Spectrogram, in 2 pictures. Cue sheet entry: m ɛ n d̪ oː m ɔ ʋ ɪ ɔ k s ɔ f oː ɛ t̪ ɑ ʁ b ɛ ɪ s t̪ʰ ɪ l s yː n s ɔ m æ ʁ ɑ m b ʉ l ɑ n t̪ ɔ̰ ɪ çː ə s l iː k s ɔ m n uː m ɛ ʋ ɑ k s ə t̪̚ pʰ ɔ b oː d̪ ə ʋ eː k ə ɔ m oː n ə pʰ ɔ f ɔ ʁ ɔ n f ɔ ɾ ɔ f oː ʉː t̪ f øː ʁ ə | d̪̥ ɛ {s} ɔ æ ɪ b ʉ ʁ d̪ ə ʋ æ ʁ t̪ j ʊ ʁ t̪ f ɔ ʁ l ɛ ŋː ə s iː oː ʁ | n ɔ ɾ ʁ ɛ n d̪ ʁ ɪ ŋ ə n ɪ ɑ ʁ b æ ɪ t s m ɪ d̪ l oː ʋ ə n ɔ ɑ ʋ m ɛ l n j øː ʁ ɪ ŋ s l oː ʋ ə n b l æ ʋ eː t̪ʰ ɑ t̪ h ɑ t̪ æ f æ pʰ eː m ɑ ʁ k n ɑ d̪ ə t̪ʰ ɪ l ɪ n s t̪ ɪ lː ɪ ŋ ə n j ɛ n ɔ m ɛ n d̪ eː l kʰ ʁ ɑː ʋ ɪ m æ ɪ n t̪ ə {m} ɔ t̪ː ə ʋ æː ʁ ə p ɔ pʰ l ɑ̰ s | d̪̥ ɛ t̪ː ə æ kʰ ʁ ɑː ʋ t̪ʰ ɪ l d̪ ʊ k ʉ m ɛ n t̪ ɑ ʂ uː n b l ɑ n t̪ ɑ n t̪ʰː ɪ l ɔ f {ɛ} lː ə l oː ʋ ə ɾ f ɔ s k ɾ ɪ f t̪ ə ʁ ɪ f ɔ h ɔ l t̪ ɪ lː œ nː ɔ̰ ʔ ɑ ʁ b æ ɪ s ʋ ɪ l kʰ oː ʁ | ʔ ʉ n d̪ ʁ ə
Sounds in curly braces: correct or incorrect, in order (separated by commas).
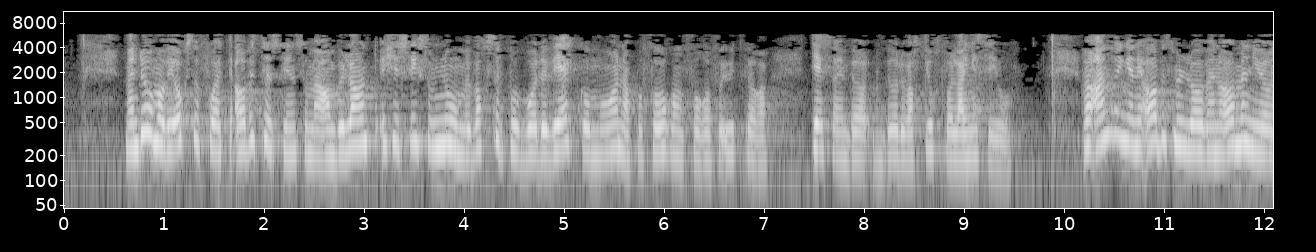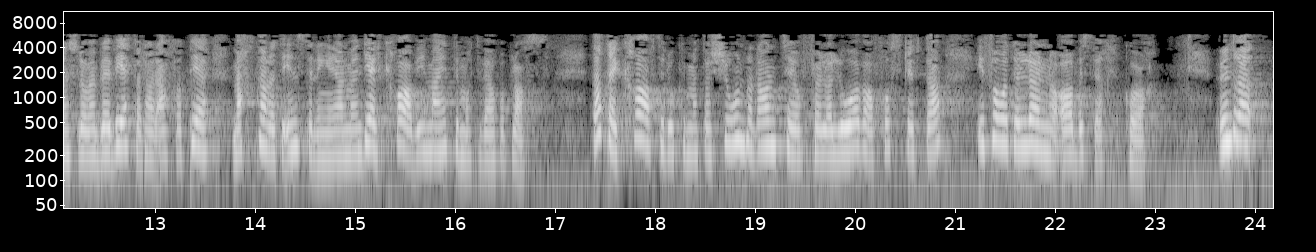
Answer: correct, correct, incorrect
